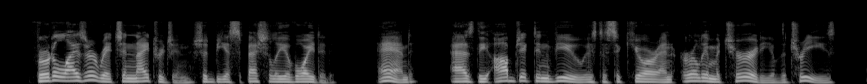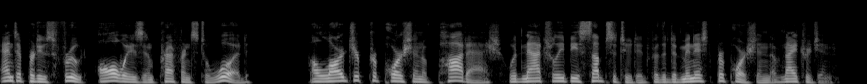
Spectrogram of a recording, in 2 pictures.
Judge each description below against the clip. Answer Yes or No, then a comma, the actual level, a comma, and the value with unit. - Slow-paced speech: No, average, 165 wpm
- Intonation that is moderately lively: No, wide, 5.8 semitones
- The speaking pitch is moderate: No, low, 130 Hz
